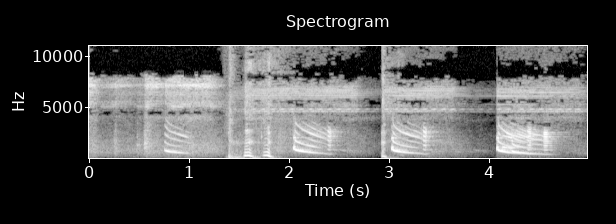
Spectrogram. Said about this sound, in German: Also das ist der Ruf des Frosches.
